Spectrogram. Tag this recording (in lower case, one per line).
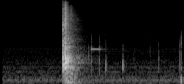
telephone
alarm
